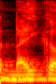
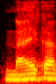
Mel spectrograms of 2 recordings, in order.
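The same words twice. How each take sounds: First: नायिका with a clear i, naa-i-kaa; correct pronunciation. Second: नायिका said as naayaka, a for i; mispronunciation demo. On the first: Teacher corrects the word, नायिका pronounced naa-i-kaa. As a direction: say नायिका with i in the middle. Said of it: "नायिका होती है". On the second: Teacher shows the common mistake, नायिका mispronounced as naayaka. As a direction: swap the i in नायिका for a short a. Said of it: "नायिका नहीं होता". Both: Shown as a demonstration.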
